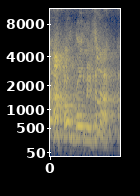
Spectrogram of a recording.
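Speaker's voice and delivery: high, slow, laughing question; giggling at a rude joke. Real, not acted. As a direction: barely get it out through laughter. Cracking up at a joke.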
